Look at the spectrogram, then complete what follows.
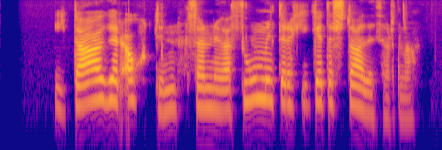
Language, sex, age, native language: Icelandic, male, 18-19, Icelandic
